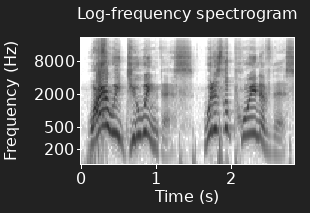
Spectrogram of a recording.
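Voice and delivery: loud, high outburst; scream. Retold or imitated. Guest screams at the family Seder. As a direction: yell it at the table. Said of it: "screams out loud".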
